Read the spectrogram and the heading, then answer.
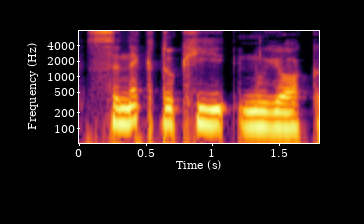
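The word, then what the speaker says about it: Synecdoche, New York: ich habe in US-Podcasts mal Synecdoche New York gehört.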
